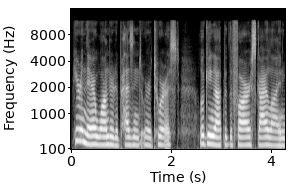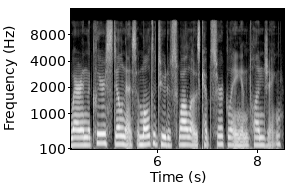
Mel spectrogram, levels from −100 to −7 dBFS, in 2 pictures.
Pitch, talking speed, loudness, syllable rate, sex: 205 Hz, 205 wpm, -16 LUFS, 5.5 syllables/s, female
